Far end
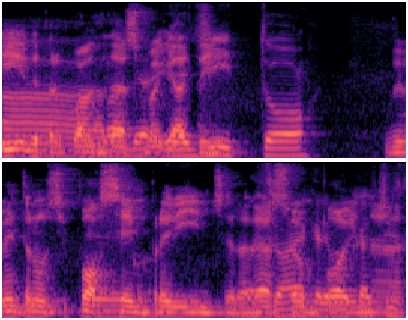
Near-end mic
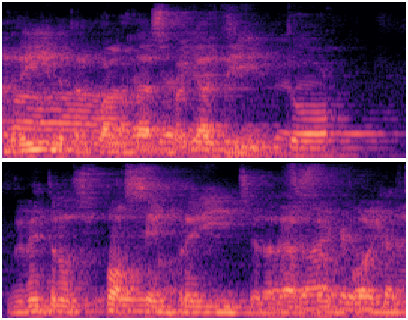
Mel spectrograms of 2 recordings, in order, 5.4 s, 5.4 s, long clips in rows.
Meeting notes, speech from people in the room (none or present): present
